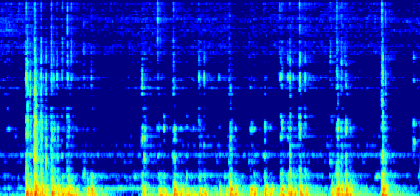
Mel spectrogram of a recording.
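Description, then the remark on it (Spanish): Irregular bursts of keyboard typing as login credentials are entered to connect over RDP to a domain controller virtual machine, with muffled clicks and low thumps, a brief pause after the first flurry, then more steady keystrokes. No one speaks. “Vamos a escribir las credenciales.”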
